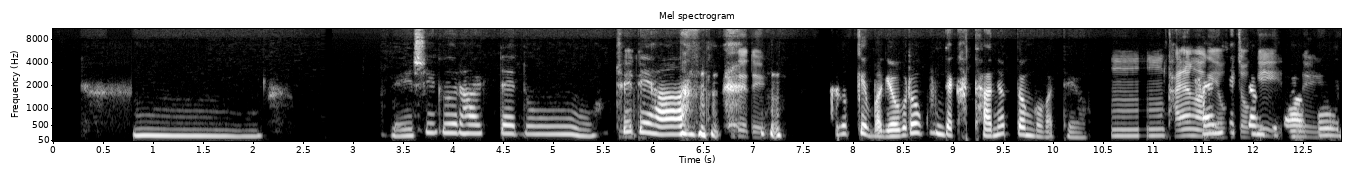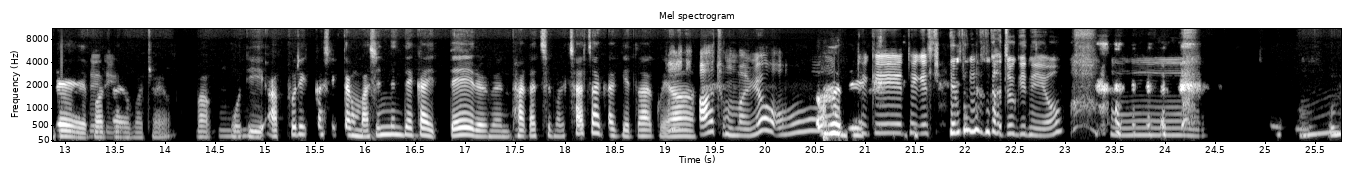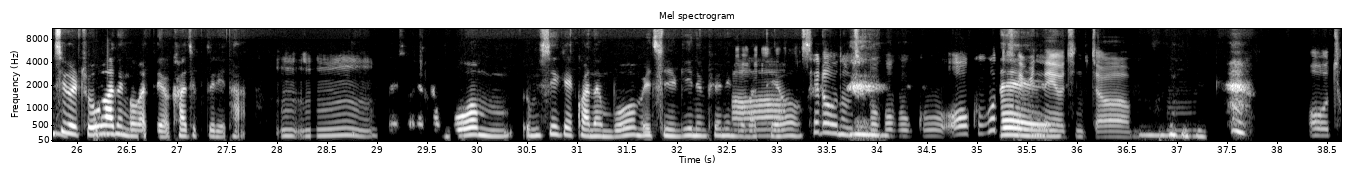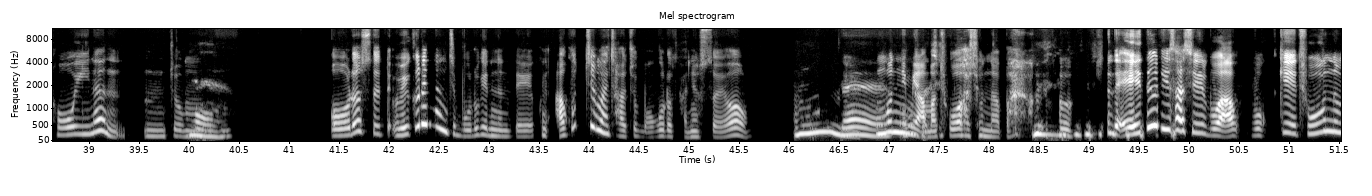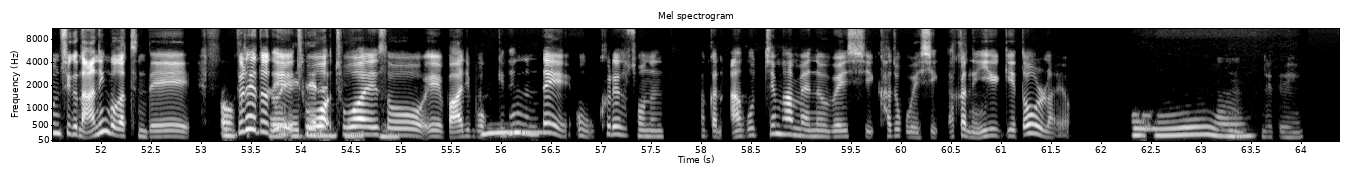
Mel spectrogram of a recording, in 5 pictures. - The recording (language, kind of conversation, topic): Korean, unstructured, 음식과 관련된 가족의 전통이나 이야기가 있나요?
- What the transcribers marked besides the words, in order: static; laugh; distorted speech; gasp; laughing while speaking: "아 네"; laugh; laughing while speaking: "재미있는 가족이네요"; laugh; other background noise; laugh; laugh; laughing while speaking: "좋아하셨나 봐요"; laugh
